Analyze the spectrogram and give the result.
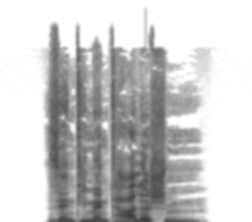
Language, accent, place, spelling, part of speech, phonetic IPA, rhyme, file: German, Germany, Berlin, sentimentalischem, adjective, [zɛntimɛnˈtaːlɪʃm̩], -aːlɪʃm̩, De-sentimentalischem.ogg
- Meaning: strong dative masculine/neuter singular of sentimentalisch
